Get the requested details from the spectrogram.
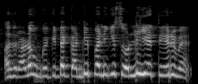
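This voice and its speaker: A woman's voice: very high-pitched, rapid-fire. A woman voicing a resentful young wife who gives cold, accusing retorts in a cartoon story.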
